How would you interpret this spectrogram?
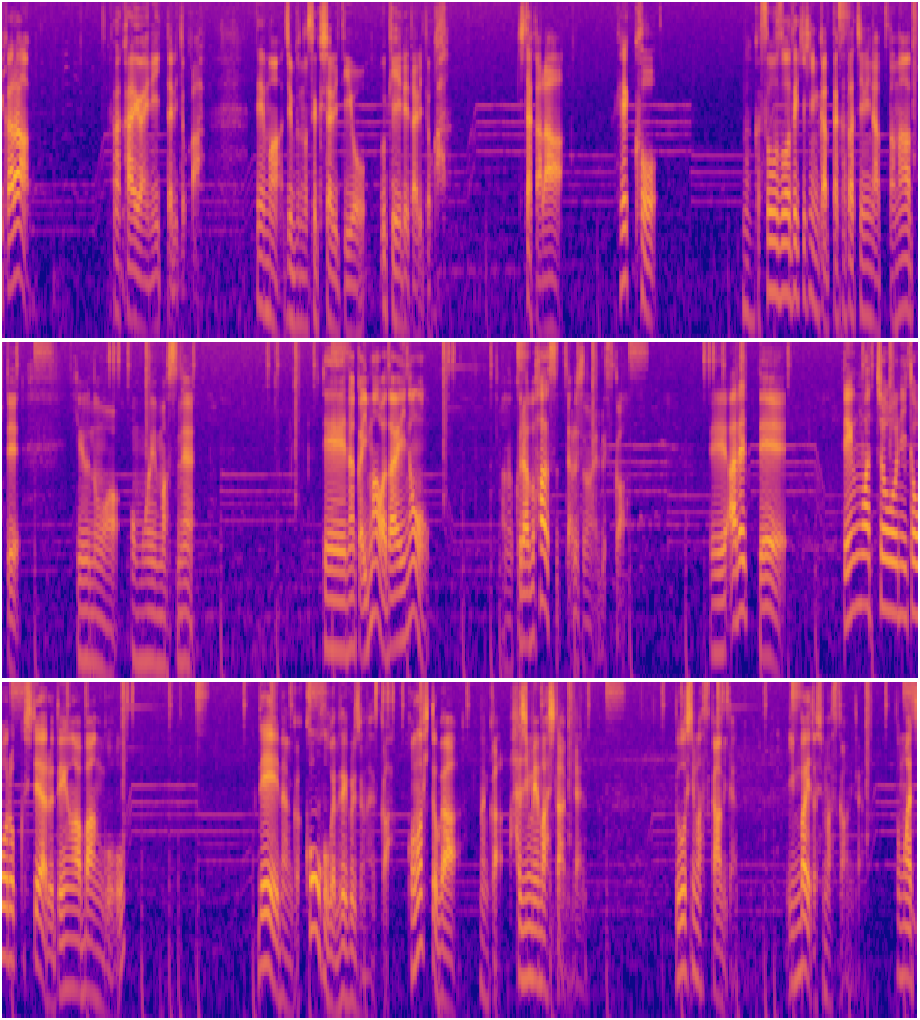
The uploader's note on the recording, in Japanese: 野外収録雑談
